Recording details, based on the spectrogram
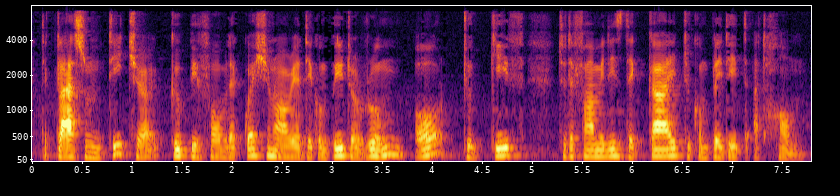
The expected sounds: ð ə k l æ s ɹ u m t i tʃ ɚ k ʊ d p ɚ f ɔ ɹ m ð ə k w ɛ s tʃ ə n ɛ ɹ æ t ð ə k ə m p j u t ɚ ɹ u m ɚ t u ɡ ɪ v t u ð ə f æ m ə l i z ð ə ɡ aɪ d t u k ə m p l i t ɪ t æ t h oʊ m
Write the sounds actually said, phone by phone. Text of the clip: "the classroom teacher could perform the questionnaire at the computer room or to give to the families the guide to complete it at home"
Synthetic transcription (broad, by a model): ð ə k l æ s u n t i tʃ ɚ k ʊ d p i f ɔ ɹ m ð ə k w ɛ s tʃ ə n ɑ ɹ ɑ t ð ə k ə m p j u t ɚ ɹ u m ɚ t u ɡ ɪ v t u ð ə f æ m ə l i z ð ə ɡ aɪ t u k ə m p l i t ɪ t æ t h oʊ m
